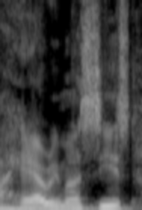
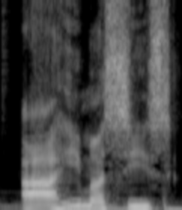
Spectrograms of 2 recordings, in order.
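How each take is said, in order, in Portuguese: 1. O primeiro nome começa com som de H. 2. O primeiro nome começa sem som de H. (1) "eu mesmo falava Harry Macis, é, até porque é, se escreve como se fosse Harry Potter" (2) "mas a pronúncia não é Harry, pelo menos não dele, a pronúncia é Arry Macis"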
